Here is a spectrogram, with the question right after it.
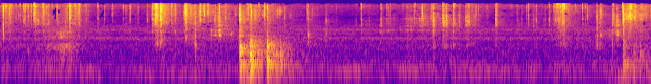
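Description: A utility blade shaves the face of a solid green ISANA bar of soap with a glitter edge and a white core. Quiet, bright, crisp scraping strokes come in uneven bursts, with a few louder, fuller crunches and light crinkly flakes between them.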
